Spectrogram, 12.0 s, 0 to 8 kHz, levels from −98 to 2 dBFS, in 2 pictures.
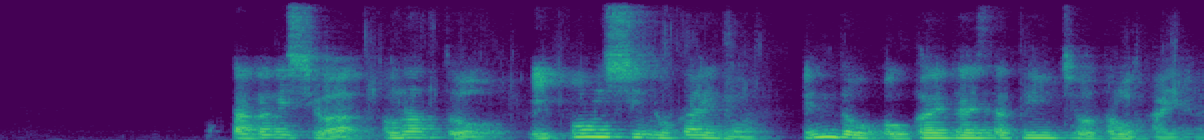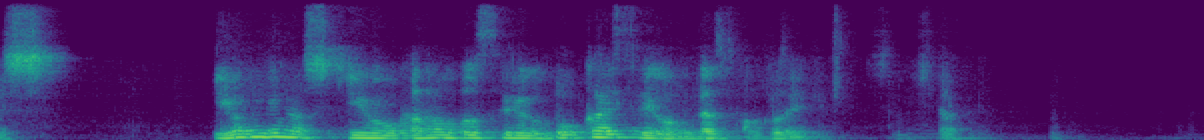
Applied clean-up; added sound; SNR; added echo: neural mask model DeepFilterNet 3.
